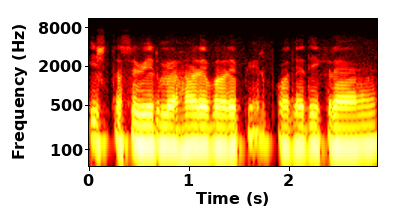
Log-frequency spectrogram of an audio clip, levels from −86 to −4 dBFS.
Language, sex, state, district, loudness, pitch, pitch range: Hindi, male, Bihar, Patna, -14 LUFS, 120 Hz, 115-125 Hz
